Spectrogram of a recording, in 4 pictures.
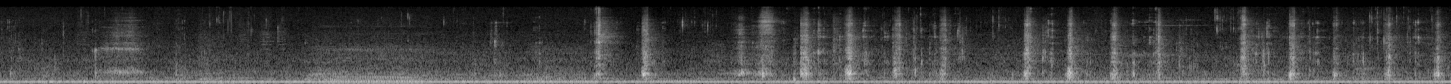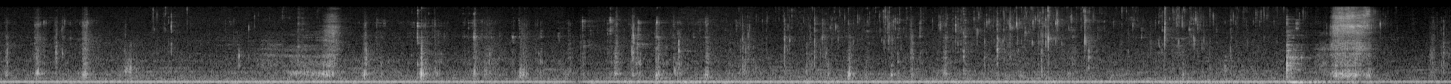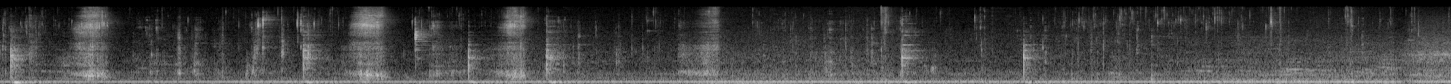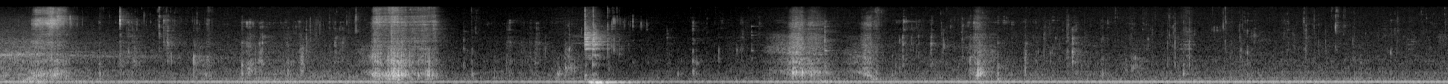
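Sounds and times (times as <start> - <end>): low hum: 2.6 - 8.4, 35.1 - 47.2.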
